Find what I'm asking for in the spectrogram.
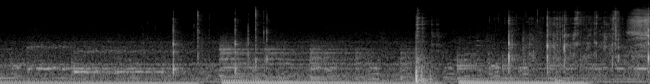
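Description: Tofu, cooked Moroccan couscous and romesco are stirred together in a bowl, giving close clinks and scrapes of a utensil against the dish in uneven strokes, with no talking.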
